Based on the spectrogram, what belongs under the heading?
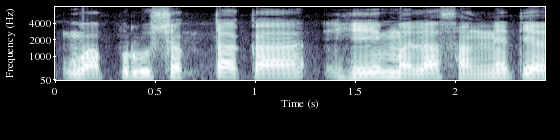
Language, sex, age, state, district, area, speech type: Marathi, male, 18-30, Maharashtra, Yavatmal, rural, spontaneous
